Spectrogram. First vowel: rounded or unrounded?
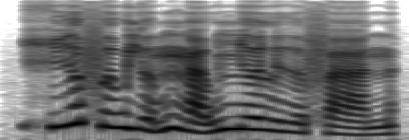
unrounded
